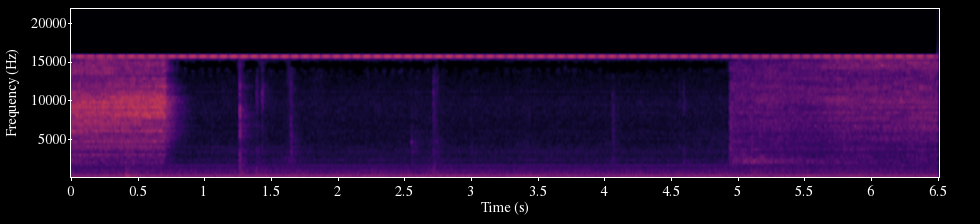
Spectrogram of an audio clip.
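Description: Neutral contact cleaner sprayed from a nearly empty aerosol can into a Sanyo RDS20 cassette deck, one sharp close hiss that cuts off quickly, followed by a steady low hum.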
